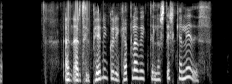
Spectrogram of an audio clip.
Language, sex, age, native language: Icelandic, female, 40-49, Icelandic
